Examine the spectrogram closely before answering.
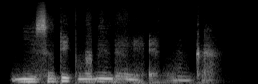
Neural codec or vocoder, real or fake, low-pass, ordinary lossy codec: codec, 44.1 kHz, 0.9 kbps, DAC; fake; none; none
